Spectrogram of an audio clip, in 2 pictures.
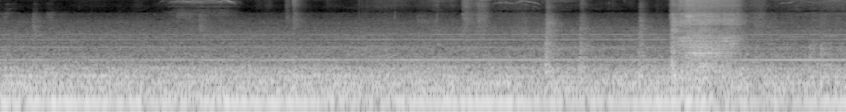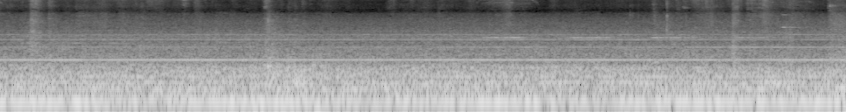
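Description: A subway train's motors hum steadily at a station.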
